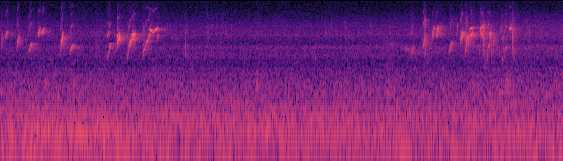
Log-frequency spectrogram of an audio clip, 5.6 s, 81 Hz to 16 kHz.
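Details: High liquid chirps from European goldfinches taking a drink at a Cornish garden bird bath in September 2014, arriving in two short bursts, one early and one after four seconds, separated by a quiet gap.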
